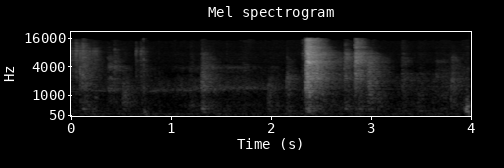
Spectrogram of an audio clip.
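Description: Quiet rustling from fabric and thread being handled during hand-sewing, in a few short scratches, with one louder brief rustle a little over two seconds in.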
